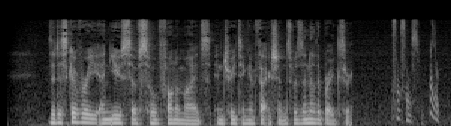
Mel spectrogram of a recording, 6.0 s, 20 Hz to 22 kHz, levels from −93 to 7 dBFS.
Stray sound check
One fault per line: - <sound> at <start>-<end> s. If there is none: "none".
- chirp at 5.2-5.9 s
